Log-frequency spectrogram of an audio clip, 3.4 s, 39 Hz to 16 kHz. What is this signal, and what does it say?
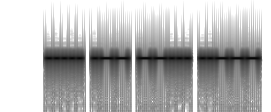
Morse code, heard as a keyed tone, about 25 wpm, 700 Hz. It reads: 5W72
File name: practice / 25wpm / Four Letter-Number Combinations - 25wpm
